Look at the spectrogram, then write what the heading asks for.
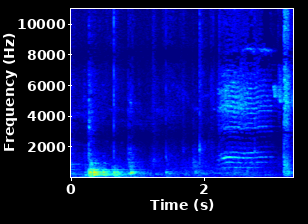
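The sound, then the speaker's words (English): An animal bleats in a wavering, goat-like cry, followed by a higher, thinner bleat with a buzzy, layered tone. A few sharp clicks punctuate the otherwise quiet stretches. “You're bleating and tweeting at your way to number seven.”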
